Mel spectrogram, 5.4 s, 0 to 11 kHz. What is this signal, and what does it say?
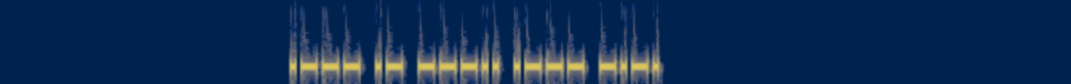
Morse code, heard as a keyed tone, about 46 wpm, 700 Hz. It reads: JA8JC
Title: DXCC-100 Call Signs - 5 Characters - Repeated 2x - 45wpm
